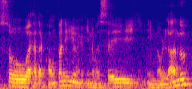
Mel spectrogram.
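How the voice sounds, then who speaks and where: A man's fairly low voice at a fairly slow pace, with audible room echo and noticeable background noise. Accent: Brazilian Portuguese. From Brazil, Manaus (Amazonas). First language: Portuguese. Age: 30s. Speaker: doctor and English learner. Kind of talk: self-introduction video. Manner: halting.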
